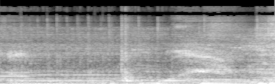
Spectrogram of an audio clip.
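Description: Live punk rock band playing on stage, electric guitars and bass sounding through the club PA, with a loud hit near the end.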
